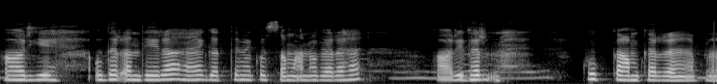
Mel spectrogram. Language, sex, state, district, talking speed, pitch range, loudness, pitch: Hindi, female, Punjab, Kapurthala, 160 wpm, 200-230 Hz, -19 LUFS, 210 Hz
